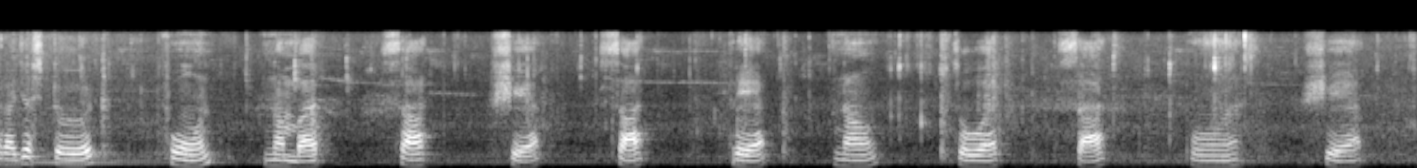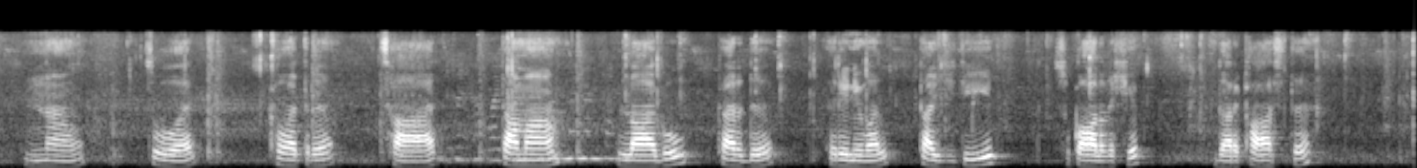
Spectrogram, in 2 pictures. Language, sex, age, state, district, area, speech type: Kashmiri, female, 45-60, Jammu and Kashmir, Shopian, rural, read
